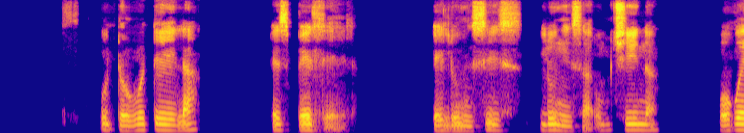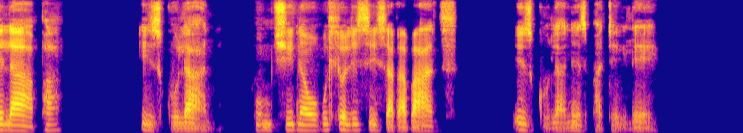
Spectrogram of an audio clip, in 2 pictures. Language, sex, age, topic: North Ndebele, male, 36-49, health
